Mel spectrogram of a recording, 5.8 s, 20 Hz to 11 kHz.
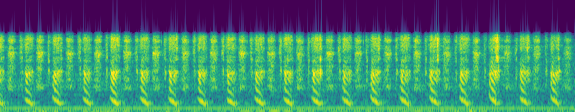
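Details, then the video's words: Heat-stricken Yorkshire Terrier pet, February 2015, breathing in rapid regular pants indoors, roughly three to four harsh breathy strokes each second, holding an even rhythm with slight variations in loudness. "perrito con golpe de calor"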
